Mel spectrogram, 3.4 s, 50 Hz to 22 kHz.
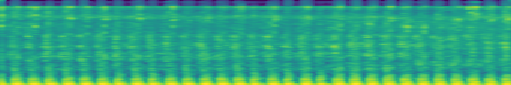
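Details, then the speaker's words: Kawasaki Ninja 250 FI twin with Yoshimura exhaust, at night: even, regular burbling pulses about eight a second, no misfires or clatter; normal, very smooth healthy idle. "suaranya masih sangat halus."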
